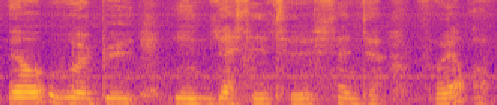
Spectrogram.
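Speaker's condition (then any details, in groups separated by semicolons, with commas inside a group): Cerebral palsy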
